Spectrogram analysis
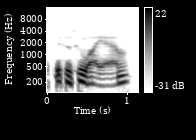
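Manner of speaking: usual speaking voice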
